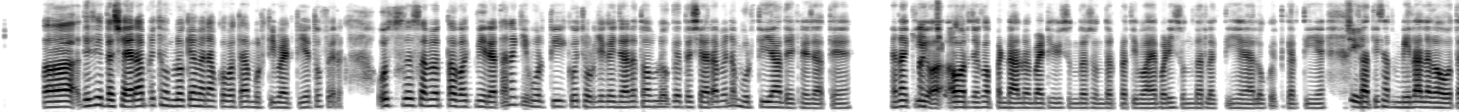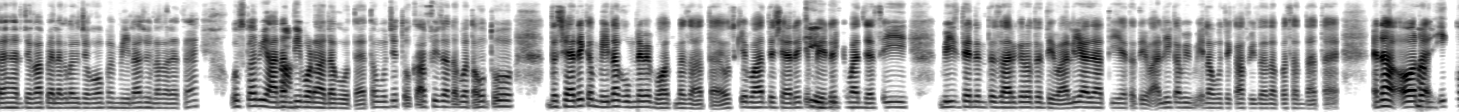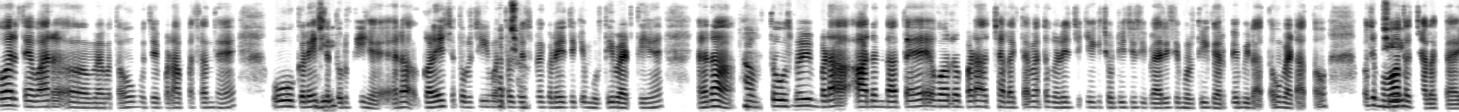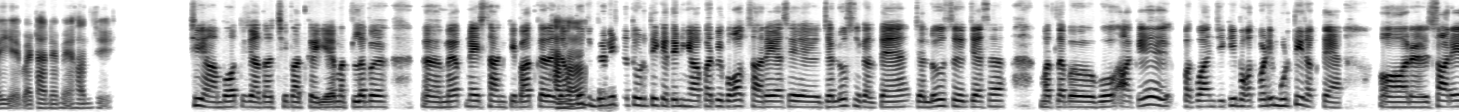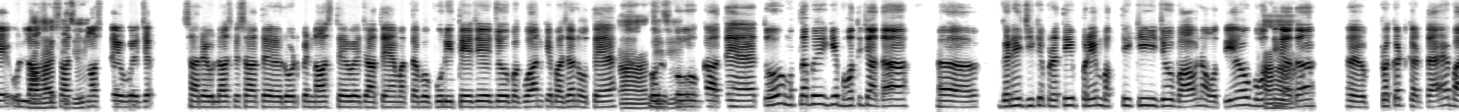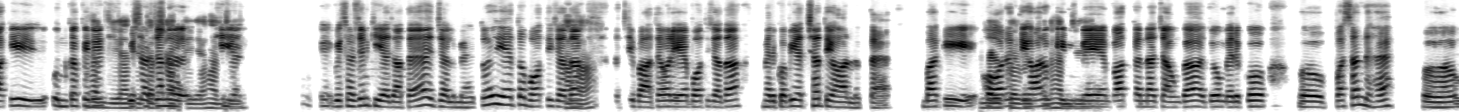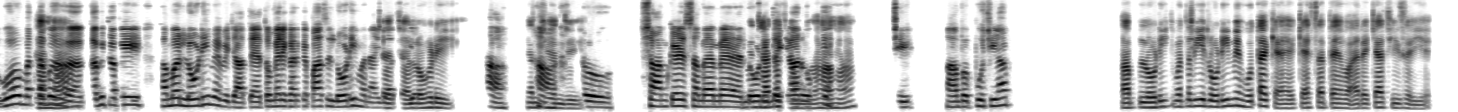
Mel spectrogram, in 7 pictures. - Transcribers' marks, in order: "जुलूस" said as "जलूस"; "जुलूस" said as "जलूस"; in English: "रोड"
- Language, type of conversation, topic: Hindi, unstructured, आपका पसंदीदा त्योहार कौन-सा है और क्यों?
